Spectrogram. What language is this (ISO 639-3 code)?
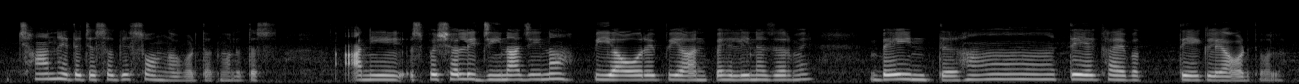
mar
